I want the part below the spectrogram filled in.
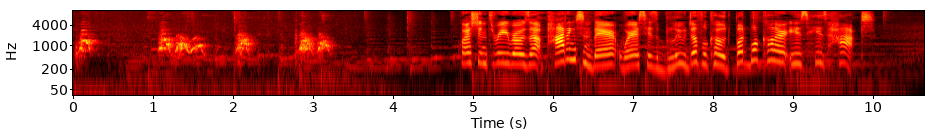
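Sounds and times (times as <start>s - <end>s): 
dog giving short yappy barks: 0.0s - 0.4s, 1.0s - 3.4s
speech: 4.9s - 10.0s.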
